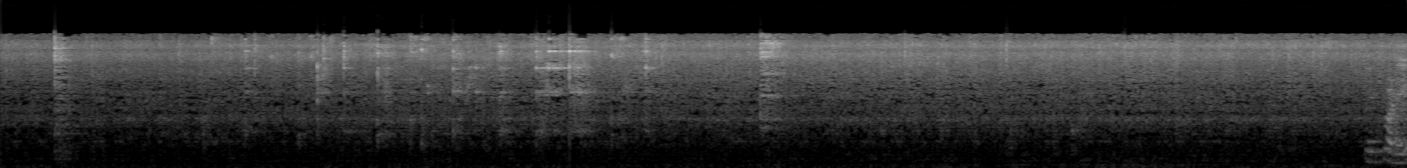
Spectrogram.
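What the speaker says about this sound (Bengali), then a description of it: "এরপরে চাল আর ডালটাই মশলার সাথে ভালো করে মাখিয়ে দেব।" Soaked moong dal and rice frying with spices for khichuri, stirred in a pan: steady sizzling with repeated scraping and clinking stirs, fairly close and continuous throughout.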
